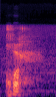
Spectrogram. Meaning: ship
- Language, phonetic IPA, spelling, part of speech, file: Kabardian, [q͡χʷəħ], кхъухь, noun, Qhoh.ogg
